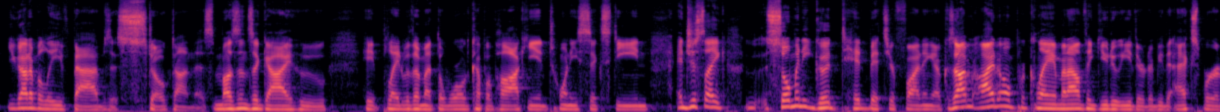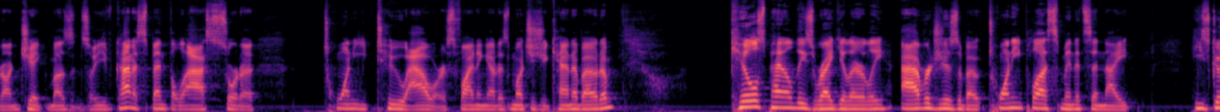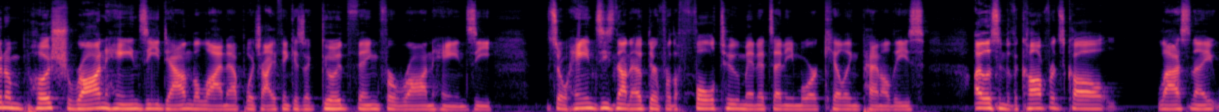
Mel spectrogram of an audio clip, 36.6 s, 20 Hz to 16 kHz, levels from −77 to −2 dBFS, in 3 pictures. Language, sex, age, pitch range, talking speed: English, male, 20-39, 120-150 Hz, 200 wpm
